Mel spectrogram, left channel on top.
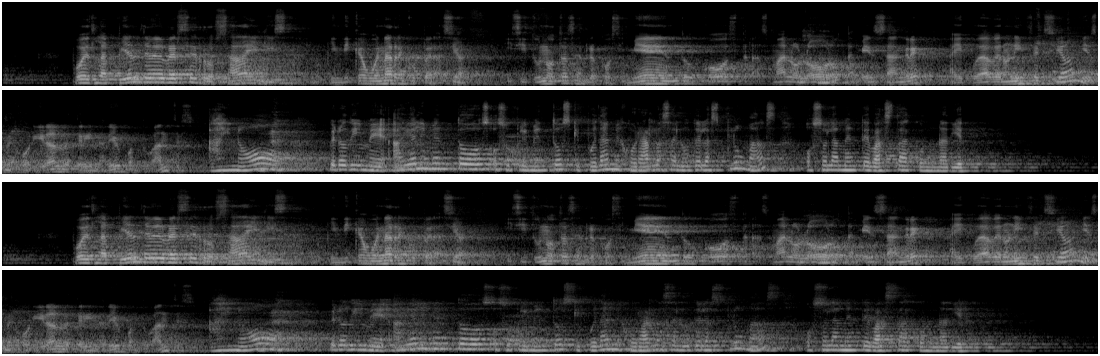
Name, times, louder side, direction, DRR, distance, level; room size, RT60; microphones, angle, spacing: voice 1, 0.7-4.7 5.0-12.9, equal, 5° left, 3 dB, 1.3 m, -31 dB
Cough, 0.8-2.0 2.3-2.9 4.0-4.3 4.6-4.8 5.3-5.5 6.1-6.5 8.0-8.8 9.4-9.8 10.3-12.1 12.8-12.9 13.5-15.3 15.9-16.3, left 1 dB, 80° left, 5.0 m, -45 dB
voice 2, 13.0-20.6, left 2 dB, 40° left, 6 dB, 0.9 m, -30 dB
22.5 x 21.5 x 5.6 m, 3.0 s
head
